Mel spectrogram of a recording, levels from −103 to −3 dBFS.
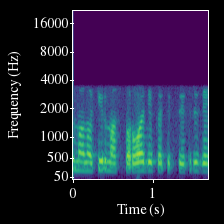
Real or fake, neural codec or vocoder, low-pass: real; none; 3.6 kHz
